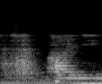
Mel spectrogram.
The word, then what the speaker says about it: Jaime: The J in Jaime here is pronounced with an H sound, like it would be pronounced in Spanish. But Michael and the detective pronounce Jaime with the J sound.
